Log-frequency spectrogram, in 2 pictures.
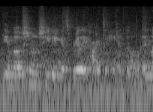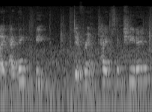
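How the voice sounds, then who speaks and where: A woman's voice: mid-range voice, animated, brisk. A woman in her twenties talking frankly and casually on a studio sofa, filler words throughout. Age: 20s. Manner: chatty, frank, many likes and you knows. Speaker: panel guest. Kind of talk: candid casual chat. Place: studio set with sofa, indoors. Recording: roomy, distant, music bed.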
